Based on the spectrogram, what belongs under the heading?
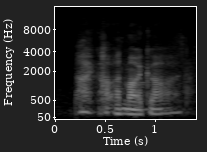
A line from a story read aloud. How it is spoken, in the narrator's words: Jesus cries out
